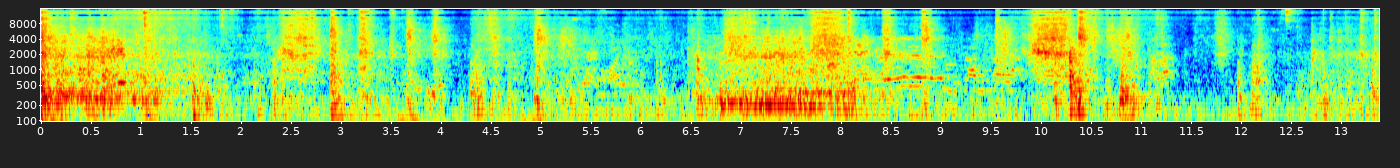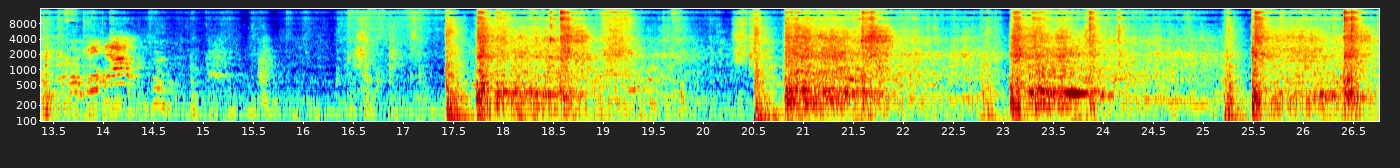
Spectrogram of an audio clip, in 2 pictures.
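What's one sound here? Cardboard boxes thump and scrape as they are lifted and stacked.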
